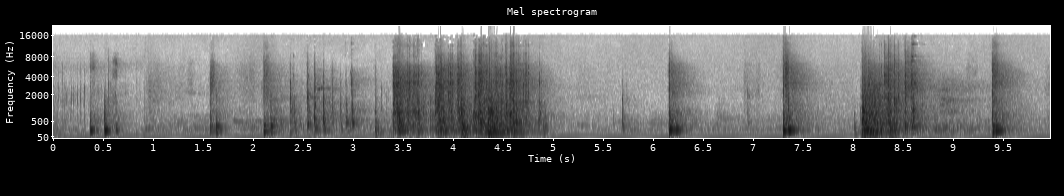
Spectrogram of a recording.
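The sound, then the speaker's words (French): A heavy door at the back of a church is opened at about 12:30: a run of sharp knocks and latch clunks, then two longer rattling, scraping bursts, ending with a final thud. No one speaks. “Arrivés à l'église, ils vont ouvrir une porte derrière.”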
